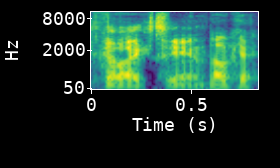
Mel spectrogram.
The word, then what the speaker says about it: Galaxian: galileo galaga because yeah and then it's galaxian lexian or do you say galaxy it's galaxian hold on hold on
